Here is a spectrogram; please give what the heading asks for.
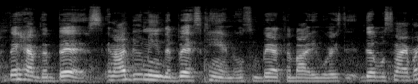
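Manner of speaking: ordinary talk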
